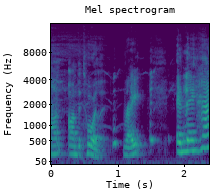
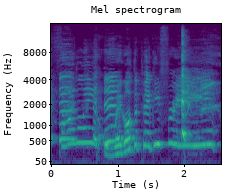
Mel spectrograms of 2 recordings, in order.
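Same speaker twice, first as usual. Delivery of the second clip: laughing relief; 10 semitones higher than usual. Real, not acted.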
